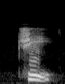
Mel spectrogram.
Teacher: 쥐 할 때 입술 모양이 변하면서 위라고 하는 모음이 발음이 됐거든요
